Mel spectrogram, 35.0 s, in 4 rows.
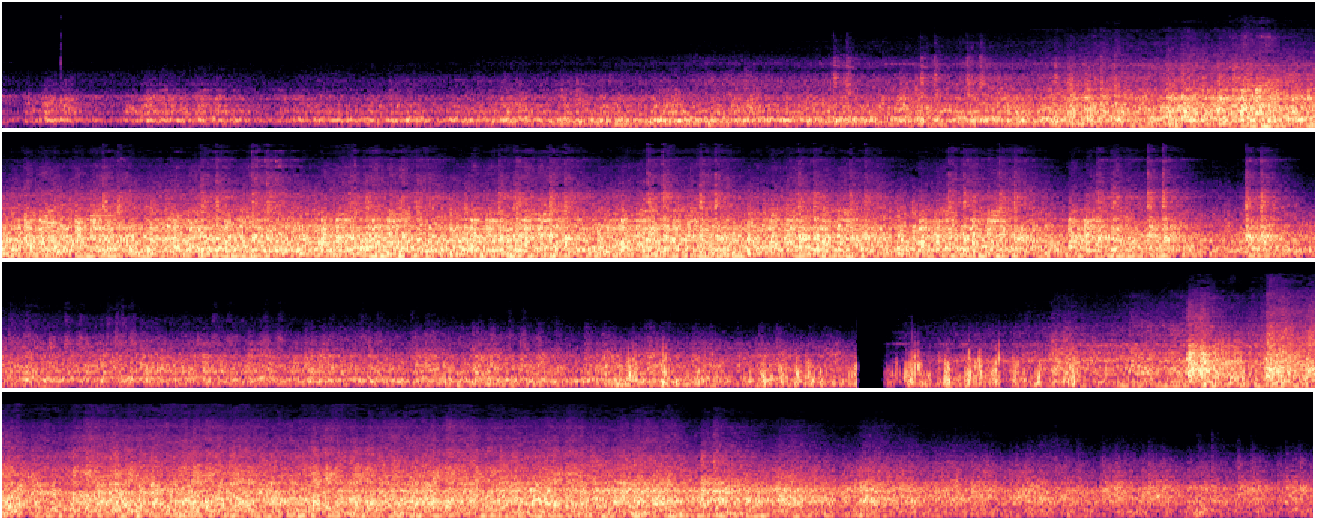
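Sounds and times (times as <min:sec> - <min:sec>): electric train passing: 0:00.0 - 0:35.0
wheels clattering over rail joints: 0:05.4 - 0:23.2.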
